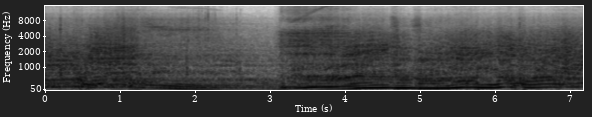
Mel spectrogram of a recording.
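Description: Off-road 4x4's engine revving: its note falls away from about one to two and a half seconds in, then climbs sharply a little after three seconds and is held at high revs with small surges.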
